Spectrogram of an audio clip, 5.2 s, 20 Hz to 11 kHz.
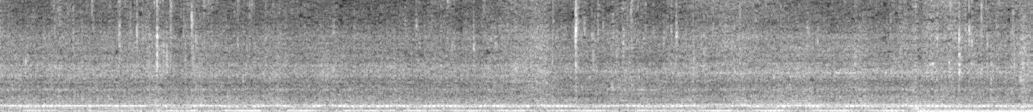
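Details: Miele G6625 dishwasher, about 7.5 years old, solenoid valve replaced earlier: steady drone with wavering low gritty growl from the bottom as the circulation pump motor runs after filling; owner suspects debris or failing bearings.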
